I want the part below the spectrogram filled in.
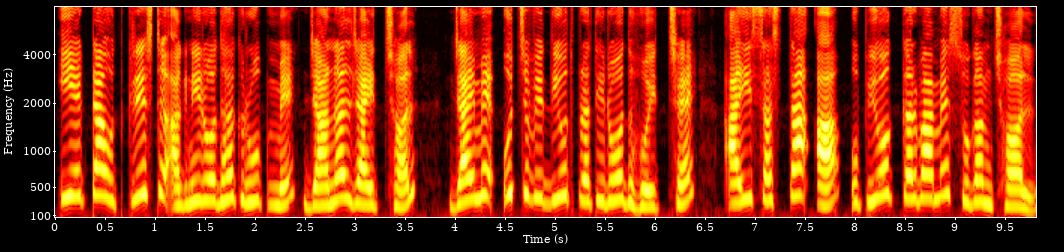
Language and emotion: Maithili, neutral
